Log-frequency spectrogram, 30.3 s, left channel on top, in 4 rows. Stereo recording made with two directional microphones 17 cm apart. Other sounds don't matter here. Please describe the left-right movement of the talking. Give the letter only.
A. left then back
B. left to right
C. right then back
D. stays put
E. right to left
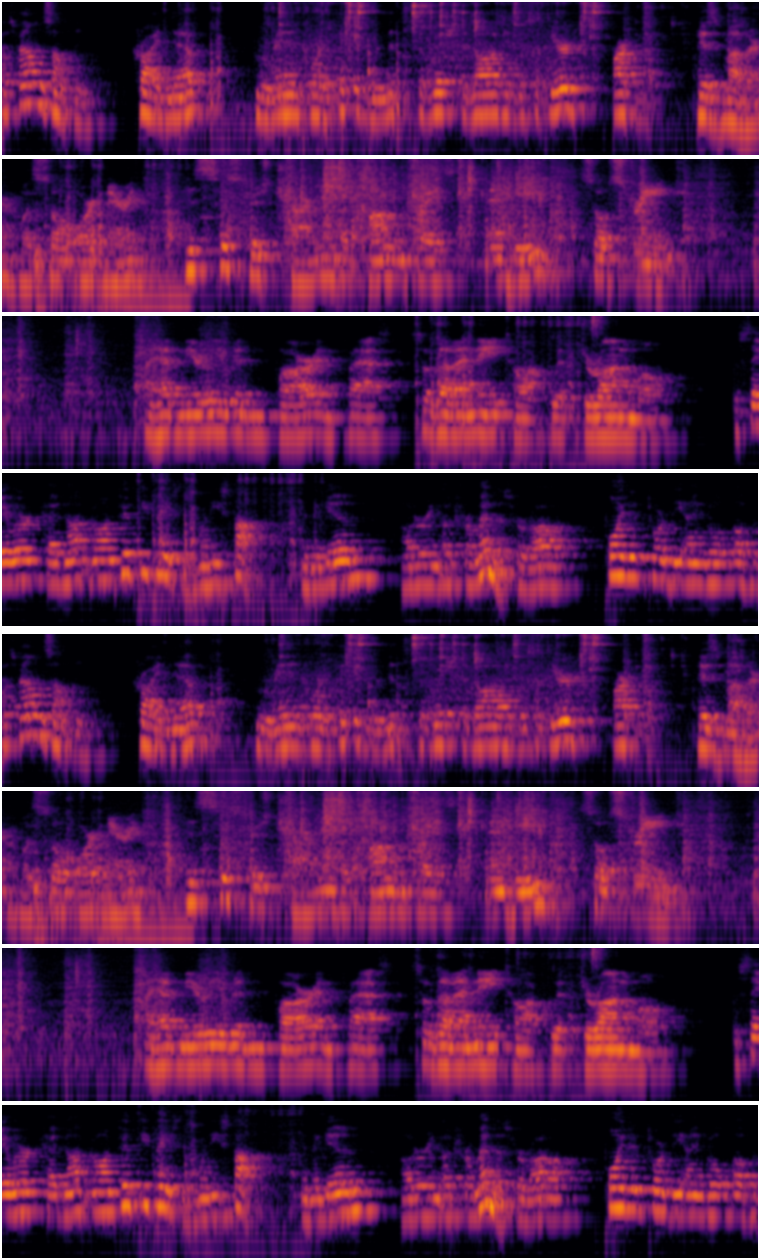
B.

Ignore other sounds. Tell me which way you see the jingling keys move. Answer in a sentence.
You can hear the jingling keys go from the left side to the right.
